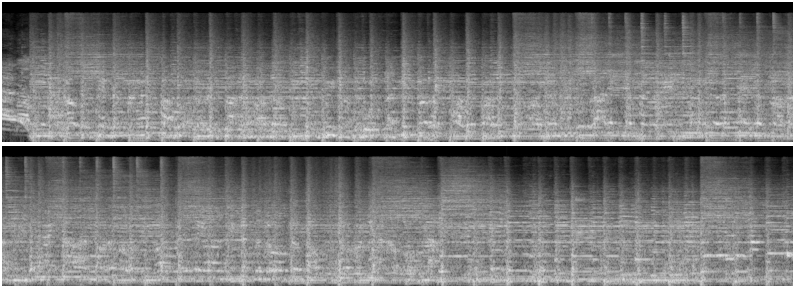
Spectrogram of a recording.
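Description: Irish folk-punk band playing live, kicking in abruptly: drum kit, electric bass and acoustic guitar driving a fast song with a singer, and a flute played near the end.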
